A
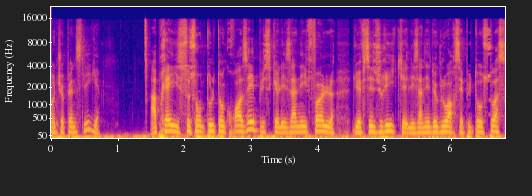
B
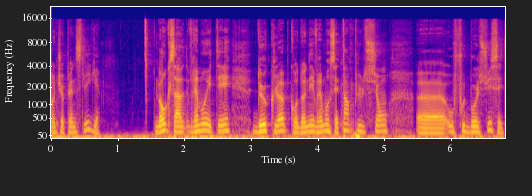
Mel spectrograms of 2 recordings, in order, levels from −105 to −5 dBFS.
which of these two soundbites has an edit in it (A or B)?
A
